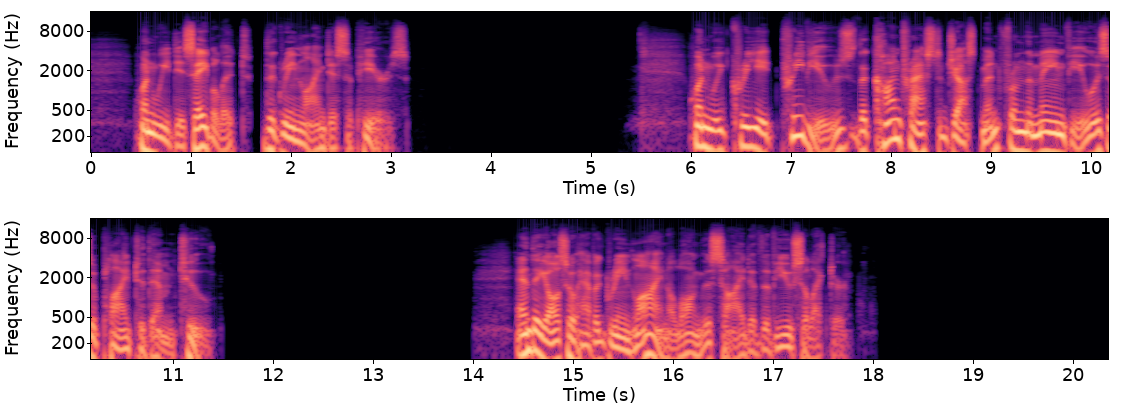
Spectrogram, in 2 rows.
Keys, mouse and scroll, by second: 0.9 F12, 1.6 F12, 2.3 F12, 3.8 F12, 6.0 click, 7.4-8.8 drag, 9.5 click, 10.2-11.3 drag, 12.3 click, 13.4 click, 20.2 click.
